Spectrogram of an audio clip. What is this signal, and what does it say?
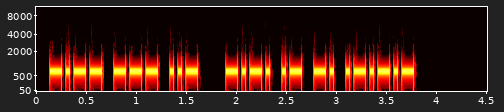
Morse code, heard as a keyed tone, about 30 wpm, 700 Hz. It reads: YOU CAN.
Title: Sentences from Top 600 Words 30wpm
